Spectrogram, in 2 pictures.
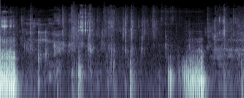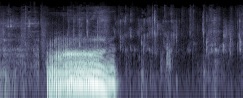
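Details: Shiba Inu puppy eating its meal, giving short low growls and then a longer rumbling growl over a second long, with crunching, chewing and biting clicks throughout.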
